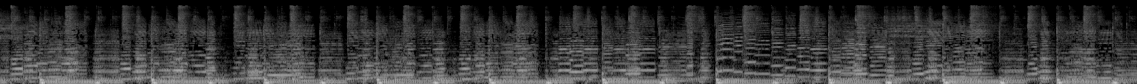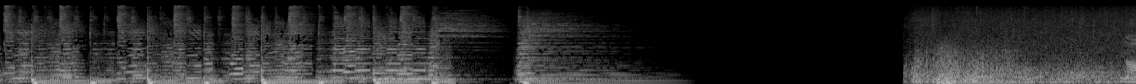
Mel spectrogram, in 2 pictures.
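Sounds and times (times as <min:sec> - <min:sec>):
music: 0:00.0 - 0:18.4
deep low rumble of thunder: 0:20.4 - 0:22.7
heavy steady rain in a thunderstorm: 0:20.4 - 0:22.7.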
